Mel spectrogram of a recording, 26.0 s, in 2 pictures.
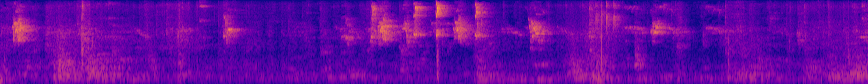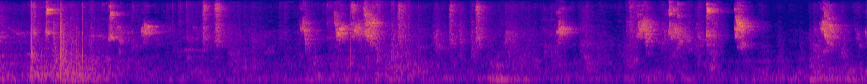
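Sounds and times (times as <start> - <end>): bird chirping: 4.8 - 16.5.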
